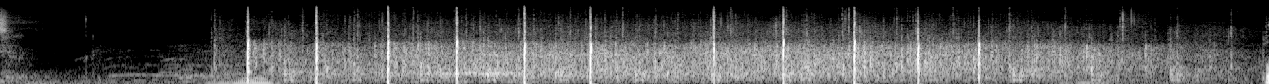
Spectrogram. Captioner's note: applause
